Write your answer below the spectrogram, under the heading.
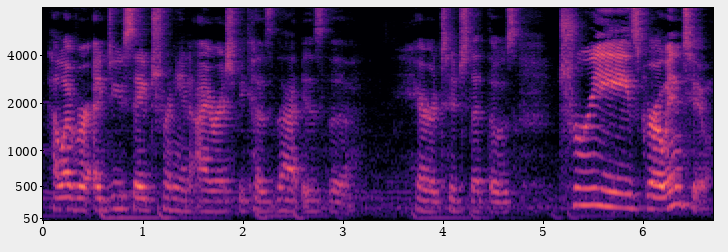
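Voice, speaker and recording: A young woman from Canada in her twenties, talking casually to the camera in an animated, exasperated and emphatic way. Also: low voice, unhurried, reverberant, soft background music. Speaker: vlogger. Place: small bright room indoors.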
